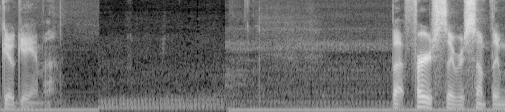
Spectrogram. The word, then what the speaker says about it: Gogama: We had to leave Sudbury and make our way all the way up to Gaugama, which we later found out is pronounced Gogama.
